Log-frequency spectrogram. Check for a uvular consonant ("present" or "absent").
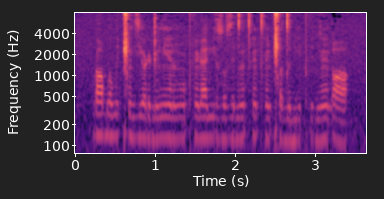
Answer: absent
